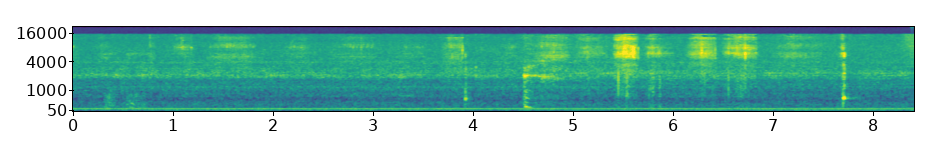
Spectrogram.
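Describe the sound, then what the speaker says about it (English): A two-month-old baby hiccups a few times, each a faint, brief catch spaced seconds apart over a steady low hum in a quiet room. "You got the hiccups, don't you?"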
